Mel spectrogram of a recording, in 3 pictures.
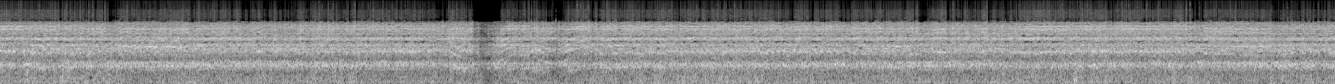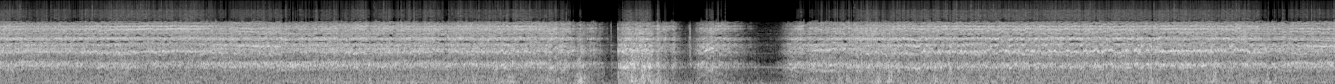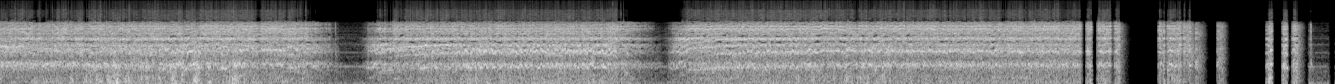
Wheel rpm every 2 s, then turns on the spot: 220, 230, 170, 210, 220, 230, 220, 230, 230, 160, 80, 210, 220, 220, 220, 130, 160, 200, 230, 230.
none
